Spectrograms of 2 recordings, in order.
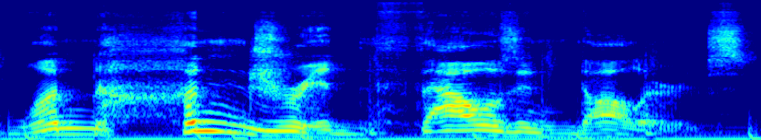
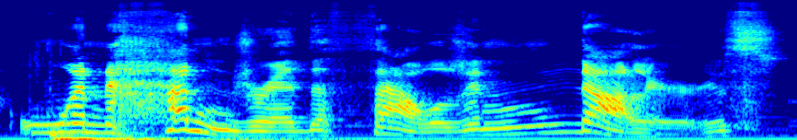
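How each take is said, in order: First: It is said in the speaker's ordinary voice. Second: It is said in an exaggerated villain impression voice.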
